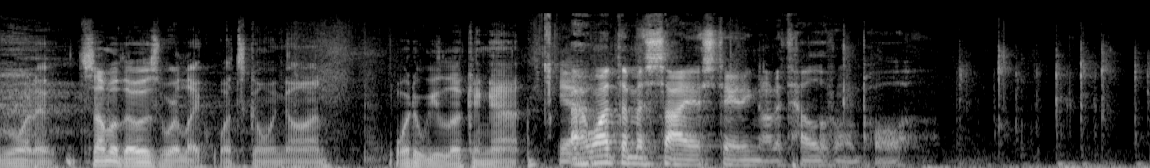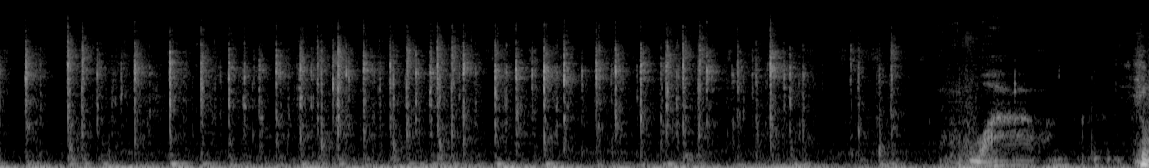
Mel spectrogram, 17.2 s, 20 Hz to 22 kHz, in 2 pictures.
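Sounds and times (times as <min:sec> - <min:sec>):
speech: 0:00.4 - 0:06.9
fast typing on a computer keyboard: 0:07.2 - 0:15.6.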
